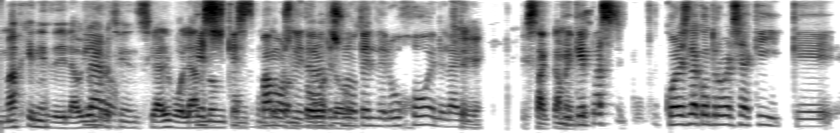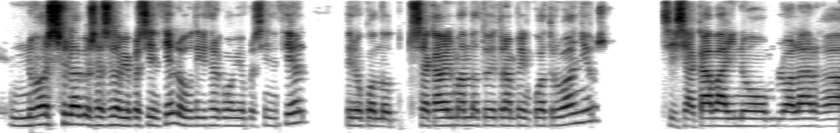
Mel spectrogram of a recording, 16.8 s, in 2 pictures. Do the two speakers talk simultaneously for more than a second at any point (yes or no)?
yes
